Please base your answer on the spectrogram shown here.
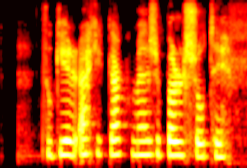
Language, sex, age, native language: Icelandic, male, 12, Icelandic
